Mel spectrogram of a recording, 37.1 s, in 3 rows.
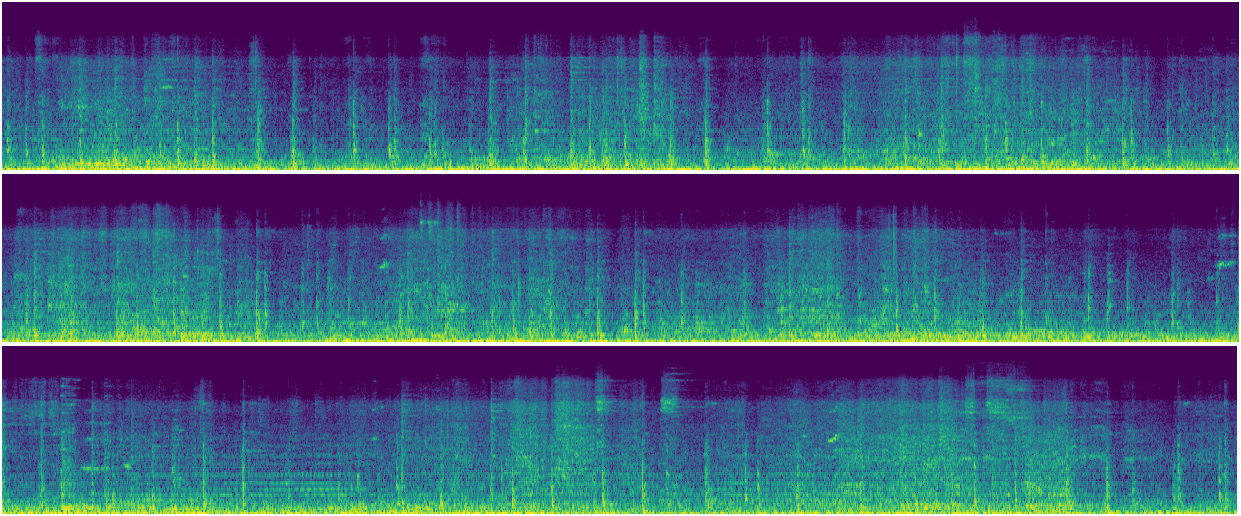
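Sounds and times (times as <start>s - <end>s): freight train rumbling past: 0.0s - 37.0s
wheels clicking over rail joints: 0.0s - 37.0s
wheel squeal: 16.1s - 17.0s, 24.4s - 26.1s.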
